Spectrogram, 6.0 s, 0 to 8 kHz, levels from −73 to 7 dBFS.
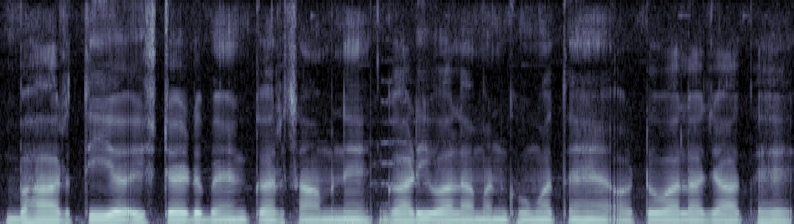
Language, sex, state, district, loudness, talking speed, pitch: Hindi, male, Chhattisgarh, Jashpur, -15 LUFS, 160 wpm, 110 Hz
